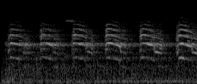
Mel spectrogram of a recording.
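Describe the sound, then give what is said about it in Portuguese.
A falcon calls in a rapid series of about six harsh, piercing cries, evenly spaced, with no other sounds around them. “Porém, o pássaro que atende ao seu chamado tem uma aparência horripilante. O que antes era um belo falcão agora parece ser um animal em decomposição.”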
